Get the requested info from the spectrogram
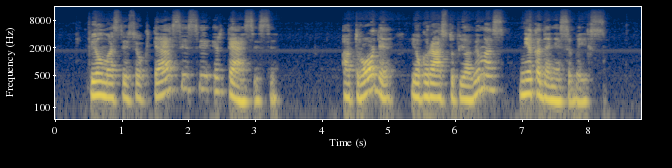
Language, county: Lithuanian, Šiauliai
